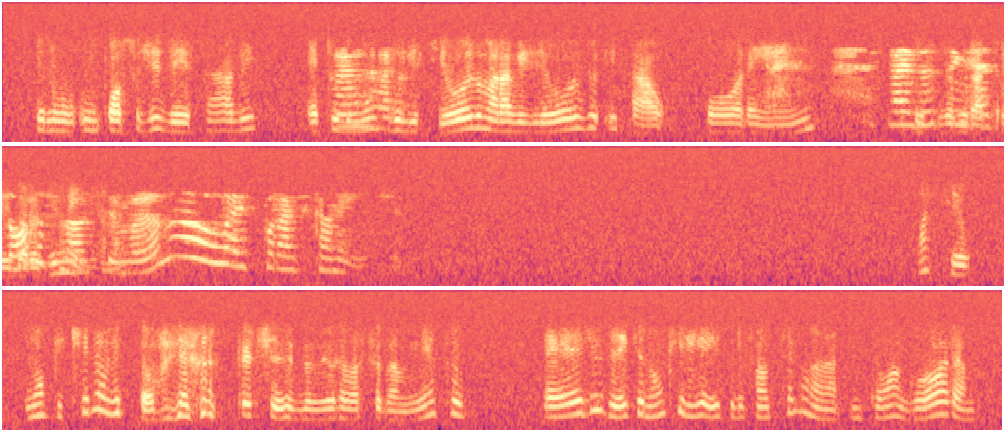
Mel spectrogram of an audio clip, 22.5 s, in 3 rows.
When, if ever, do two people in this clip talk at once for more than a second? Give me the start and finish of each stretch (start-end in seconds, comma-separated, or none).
6.7-8.5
